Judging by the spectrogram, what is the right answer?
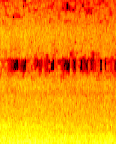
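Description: Seaside surf rolling onto the shore, a continuous close roar of breaking water without any speech.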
